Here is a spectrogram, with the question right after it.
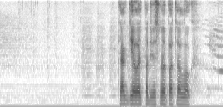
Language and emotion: Russian, neutral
